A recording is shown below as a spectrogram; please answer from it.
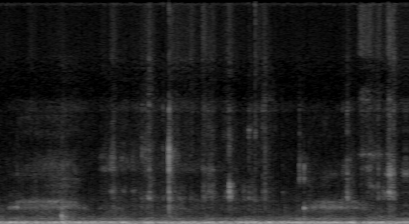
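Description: Small scissors faintly snipping a slit in a leathery snake eggshell, opening the egg at hatch time, in a few soft, scattered clicks over a low steady hum.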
